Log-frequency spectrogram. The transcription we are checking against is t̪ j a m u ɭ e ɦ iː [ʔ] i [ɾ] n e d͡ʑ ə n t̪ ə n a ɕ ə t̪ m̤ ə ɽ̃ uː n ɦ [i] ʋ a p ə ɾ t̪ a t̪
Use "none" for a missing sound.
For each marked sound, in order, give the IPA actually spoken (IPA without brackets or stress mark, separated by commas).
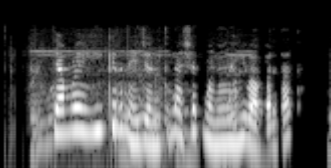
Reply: k, ɾ, iː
